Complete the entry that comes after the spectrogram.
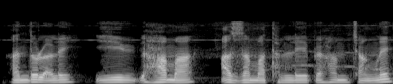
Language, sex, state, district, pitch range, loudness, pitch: Wancho, male, Arunachal Pradesh, Longding, 100-110 Hz, -20 LUFS, 100 Hz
